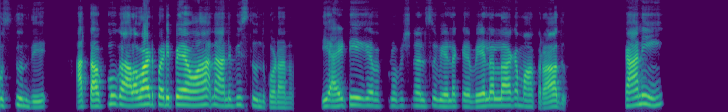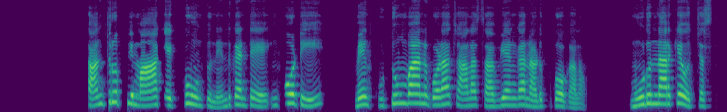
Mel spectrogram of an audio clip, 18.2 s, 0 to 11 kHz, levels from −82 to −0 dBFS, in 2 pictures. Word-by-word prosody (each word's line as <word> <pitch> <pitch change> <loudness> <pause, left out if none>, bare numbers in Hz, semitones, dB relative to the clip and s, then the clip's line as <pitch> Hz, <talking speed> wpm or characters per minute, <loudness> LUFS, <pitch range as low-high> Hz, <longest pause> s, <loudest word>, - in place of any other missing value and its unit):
ఒస్తుంది. 195 -5 -6 0.5
ఆ - - +7
తక్కువగా 220 +6 +2
అలవాటు 235 +5 +8
పడిపోయామా 220 -2 +5
అని 225 - -1
అనిపిస్తుంది 200 -3 -7
కూడాను. 150 -2 -5 0.4
ఈ - - 0 0.2
ఐటీ 210 +3 -3 0.4
ప్రొఫెషనల్స్ 190 0 -9
వీళ్ళకి 180 0 -3
వీళ్ళలాగా 200 +3 +1
మాకు 175 -4 -3
రాదు. 175 0 +2 0.8
కానీ 230 +4 +4 2.1
సంతృప్తి 300 +2 0
మాకెక్కువుంటుంది. 210 - -1
ఎందుకంటే 220 0 -4 0.2
ఇంకోటి 235 -1 -1 0.6
మేము 225 +1 +1
కుటుంబాన్ని 265 +5 +2
గూడా 230 +3 +2
చాలా 195 +1 -2
సవ్యంగా 210 +4 -2
నడుపుకోగలం. 175 -5 -5 0.6
3:30కె 250 +3 +2
ఒచ్చేస్తాం. 190 0 -12
210 Hz, 90 wpm, -22 LUFS, 185-230 Hz, 2.1 s, అలవాటు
